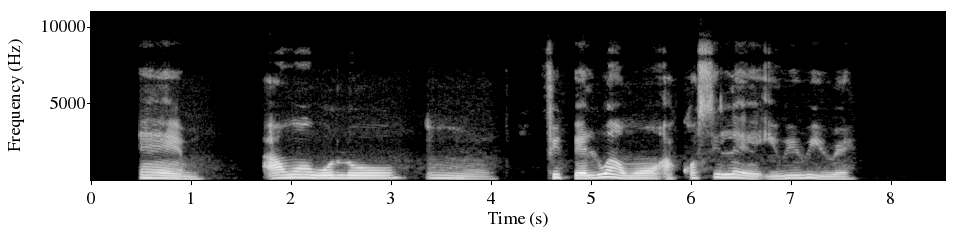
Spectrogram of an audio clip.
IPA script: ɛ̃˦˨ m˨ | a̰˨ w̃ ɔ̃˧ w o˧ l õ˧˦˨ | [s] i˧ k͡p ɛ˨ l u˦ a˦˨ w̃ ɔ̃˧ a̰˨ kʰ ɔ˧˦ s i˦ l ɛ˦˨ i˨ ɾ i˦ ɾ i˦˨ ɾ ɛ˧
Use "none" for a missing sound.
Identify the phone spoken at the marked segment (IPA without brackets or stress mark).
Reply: f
